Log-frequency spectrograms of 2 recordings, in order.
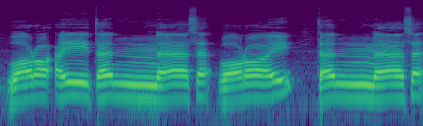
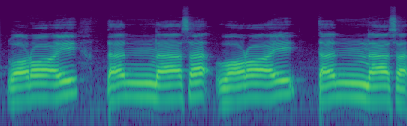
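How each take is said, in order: No difference in how they are said.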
